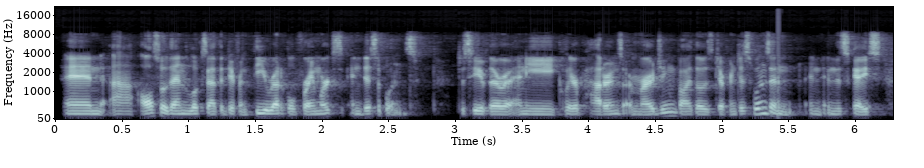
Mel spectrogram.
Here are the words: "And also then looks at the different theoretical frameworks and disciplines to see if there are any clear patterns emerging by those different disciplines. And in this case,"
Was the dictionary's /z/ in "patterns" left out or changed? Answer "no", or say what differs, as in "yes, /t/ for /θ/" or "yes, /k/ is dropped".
no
